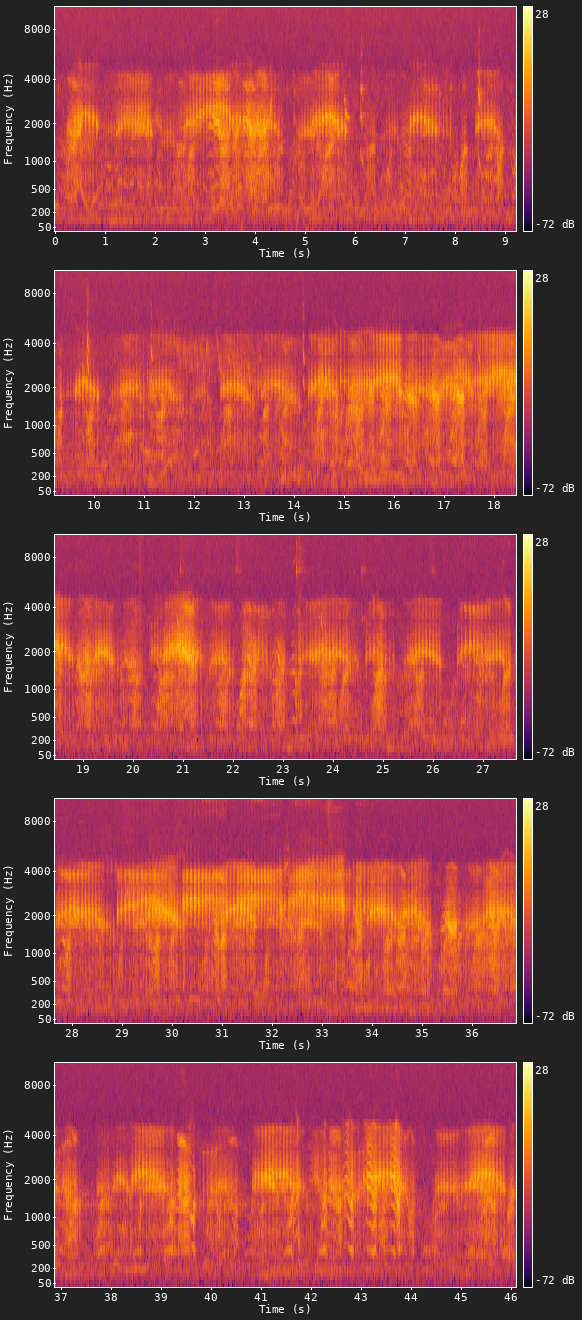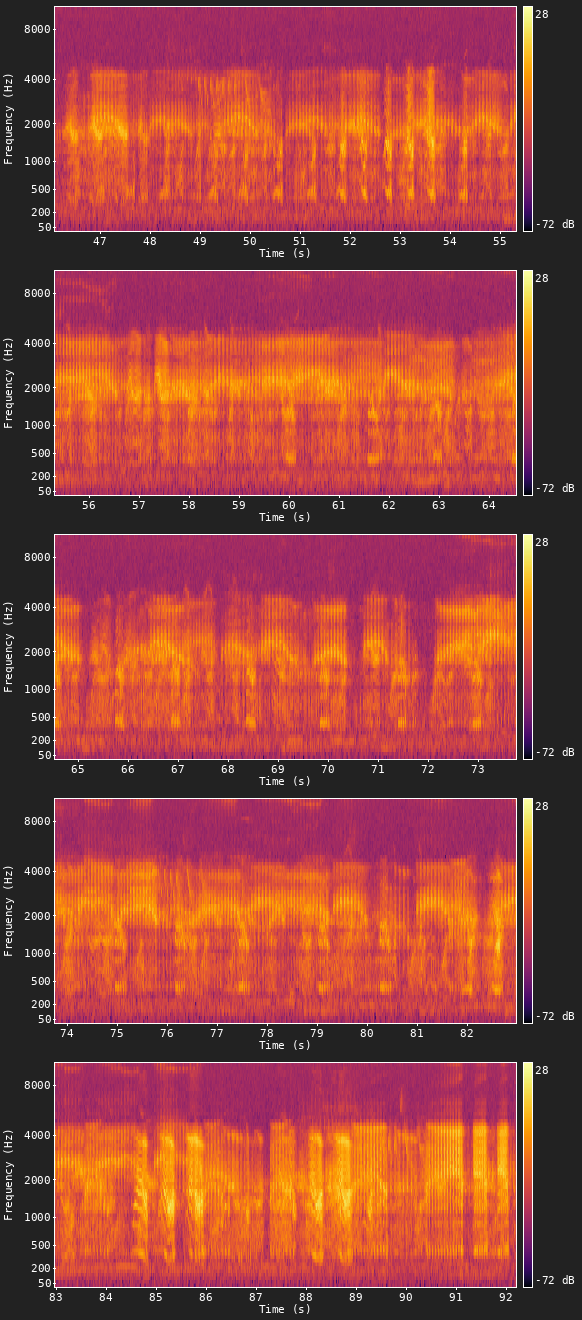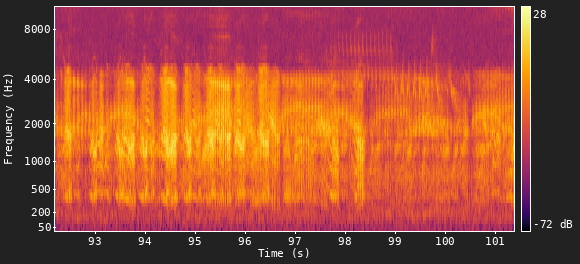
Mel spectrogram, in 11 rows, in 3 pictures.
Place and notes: River Nemunas frogs. The bateries of my main recorder died, so, as always, back-up device is Sennheiser ambeo smart headset...
Birštono savivaldybė, Kauno apskritis, Lietuva, 19 June 2022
